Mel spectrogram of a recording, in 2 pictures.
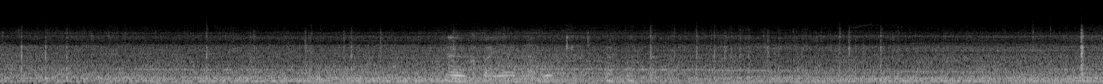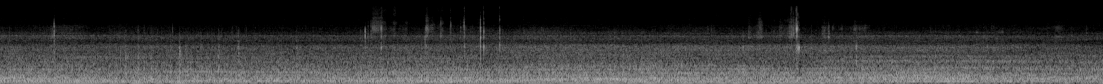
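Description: Steady road noise of a moving car heard from inside the cabin: a low engine and tyre rumble at an even level, with a few faint ticks in the second half.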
